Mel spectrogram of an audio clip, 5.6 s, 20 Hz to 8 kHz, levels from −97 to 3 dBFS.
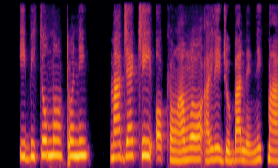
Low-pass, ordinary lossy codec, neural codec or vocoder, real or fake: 7.2 kHz; none; codec, 16 kHz, 0.5 kbps, X-Codec, WavLM features, trained on Multilingual LibriSpeech; fake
